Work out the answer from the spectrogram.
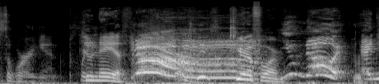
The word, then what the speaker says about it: cuneiform: Hey, if somebody's pronounced something wrong, what's wrong with just being like, hey, it's actually pronounced cuneiform?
